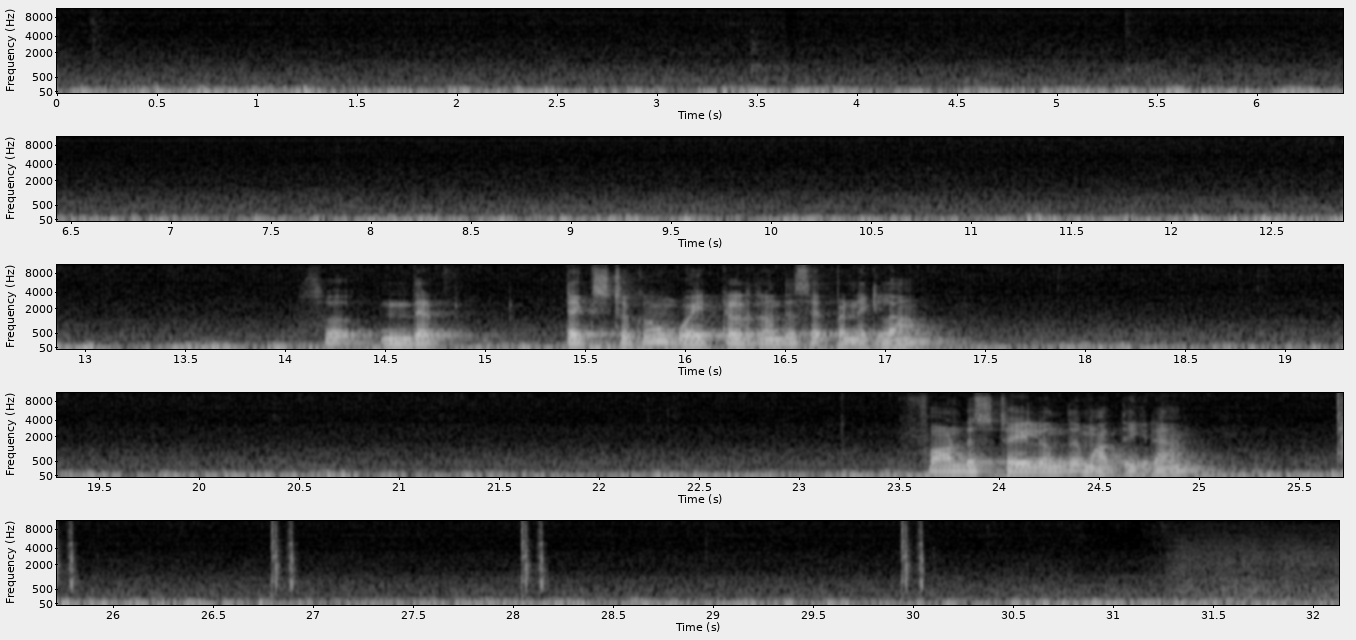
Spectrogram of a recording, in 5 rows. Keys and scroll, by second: 1.5 ctrl+Left, 4.4 ctrl+Return, 30.9 ctrl+t.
